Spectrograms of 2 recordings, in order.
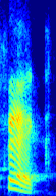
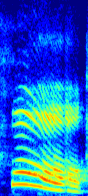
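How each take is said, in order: First: The word is said with a short 'e' vowel. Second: The word is said with an 'or' vowel. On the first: The speaker calls it wrong. "It is not feck" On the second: The speaker calls it right. "Fork, not feck"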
